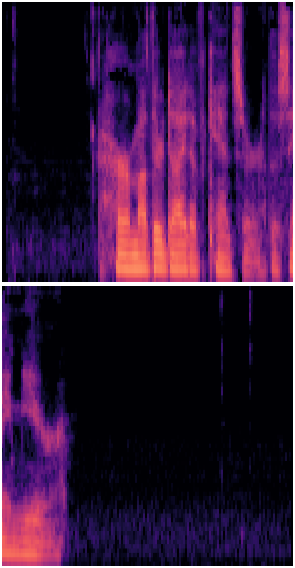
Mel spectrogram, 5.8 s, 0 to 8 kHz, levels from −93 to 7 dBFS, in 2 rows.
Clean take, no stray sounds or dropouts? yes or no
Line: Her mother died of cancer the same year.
yes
